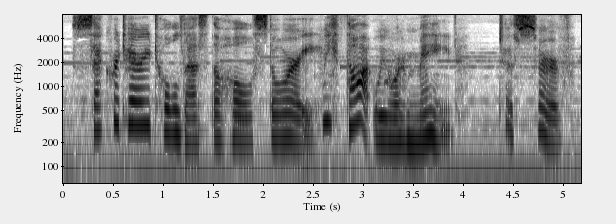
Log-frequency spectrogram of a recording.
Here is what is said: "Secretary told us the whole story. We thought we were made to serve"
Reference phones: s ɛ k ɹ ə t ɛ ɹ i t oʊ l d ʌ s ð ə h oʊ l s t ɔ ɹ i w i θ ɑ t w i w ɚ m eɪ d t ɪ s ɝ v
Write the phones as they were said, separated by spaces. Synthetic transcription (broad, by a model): s ɛ k ɹ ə t ɛ ɹ i t oʊ l d ʌ s ð ə h oʊ l s t ɔ ɹ i w i θ ɑ t w i w ɚ m eɪ d t ɪ s ɝ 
